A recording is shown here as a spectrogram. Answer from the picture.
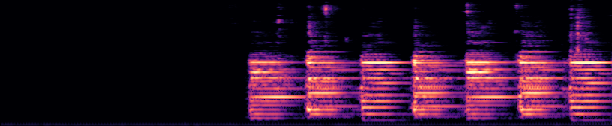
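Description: About a second and a half of near silence, then a piano-toned keyboard starts playing a run of short separate notes, about four a second, as a song's instrumental intro.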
